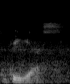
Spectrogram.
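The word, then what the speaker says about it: días: So here there is an accent, so you have to be a little bit, I would say, careful in the sense that when you put accent mark, you have to give stress on that particular letter.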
